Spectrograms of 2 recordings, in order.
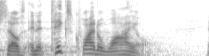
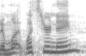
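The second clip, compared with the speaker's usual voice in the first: high, lifted question to a hard-of-hearing man; high asking voice; kindly asking; 9 semitones higher than usual. Retold or imitated. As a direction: pitch it up to be heard. Asking resident his name.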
